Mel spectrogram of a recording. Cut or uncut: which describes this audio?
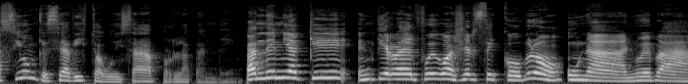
cut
